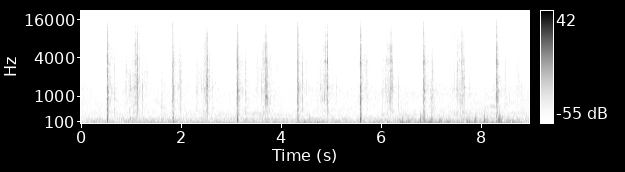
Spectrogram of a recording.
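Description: A Nerf Fortnite 6-SH blaster fires repeatedly downrange, each shot a sharp snapping crack at a steady pace of roughly one per second, about a dozen in all, with faint rattling handling noise between them.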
